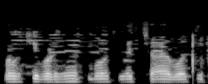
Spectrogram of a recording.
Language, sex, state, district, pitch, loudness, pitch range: Hindi, male, Bihar, Araria, 130 Hz, -16 LUFS, 125-130 Hz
